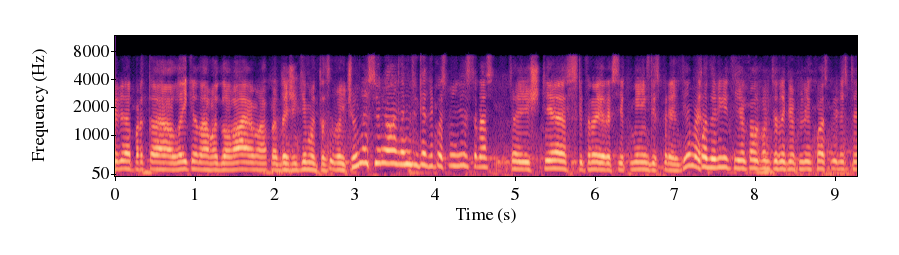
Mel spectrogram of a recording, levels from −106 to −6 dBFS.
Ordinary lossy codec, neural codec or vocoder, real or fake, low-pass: Opus, 64 kbps; codec, 16 kHz, 2 kbps, FreqCodec, smaller model; fake; 7.2 kHz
